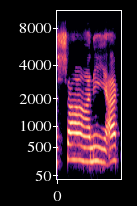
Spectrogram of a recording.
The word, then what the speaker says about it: شانئك: For the example, shani aka, that's wrong. Shani aka, that's a word. You must practice only this word أب until your pronunciation is without any mistake. Also noon, also alif. Shani aka. إن شانئك هو Shani, that's الأبتر. wrong. Shani, that's wrong.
